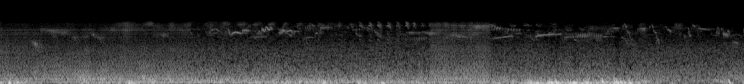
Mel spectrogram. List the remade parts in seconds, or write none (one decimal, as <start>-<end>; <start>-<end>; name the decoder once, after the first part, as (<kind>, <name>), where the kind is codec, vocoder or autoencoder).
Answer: 0.0-1.9 (codec, ZipCodec); 4.3-4.9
